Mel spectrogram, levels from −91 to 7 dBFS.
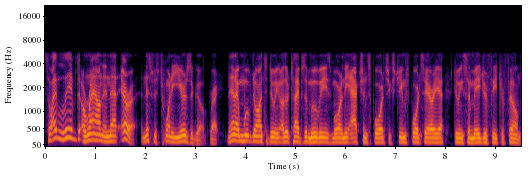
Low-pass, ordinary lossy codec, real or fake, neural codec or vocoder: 5.4 kHz; Opus, 32 kbps; fake; vocoder, 44.1 kHz, 128 mel bands every 512 samples, BigVGAN v2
